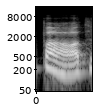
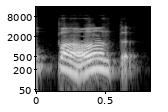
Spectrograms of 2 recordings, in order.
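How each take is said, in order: First: ਭਾਤ with no nasal sound; wrong pronunciation demo. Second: ਭਾਂਤ with a long nasal vowel; nasalised pronunciation. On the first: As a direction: say ਭਾਤ with a plain oral "aa". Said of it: "ਇਹਨੂੰ ਭਾਤ ਨਹੀਂ ਬੋਲਣਾ". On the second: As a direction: say ਭਾਂਤ with the nasal dot sounded. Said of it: "ਬਿੰਦੀ ਨਾਲ ਉਚਾਰਨ ਹੋਏਗਾ". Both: Shown as a demonstration.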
